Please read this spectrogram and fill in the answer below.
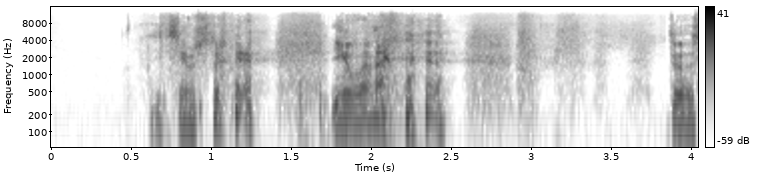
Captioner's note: laughs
